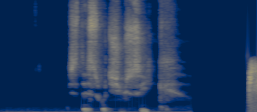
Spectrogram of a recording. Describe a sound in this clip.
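A young man speaks up close.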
